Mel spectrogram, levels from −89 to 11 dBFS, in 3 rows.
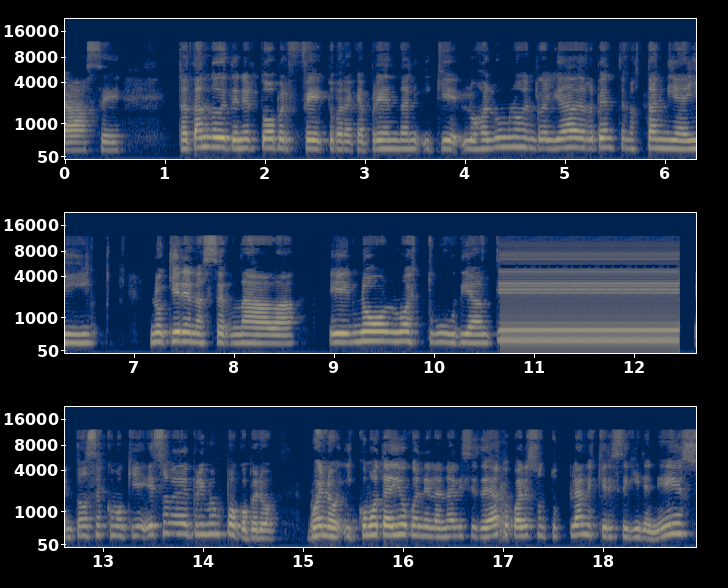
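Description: Speech clip with a system hang loop from 10.68 to 12.46 s: one 20 ms slice of audio repeats exactly, about 90 times, giving a steady 50 Hz buzz. The waveform shows an identical repeating cell, and the spectrogram shows flat harmonic stripes at 50 Hz multiples.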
